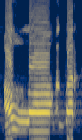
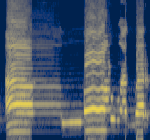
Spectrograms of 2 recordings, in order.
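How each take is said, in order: First: The first vowel of Allah is kept short. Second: The first vowel of Allah is drawn out long. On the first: It states that Allah is the greatest. The speaker calls it right. "Padahal mestinya" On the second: It asks whether Allah is the greatest. The speaker calls it wrong. "memanjangkan hamzah pada pada lafaz Allah"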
